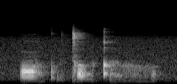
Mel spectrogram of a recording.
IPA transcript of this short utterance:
ʕɔ̤kʷʼe̤ǀɔɡʷe̤ qʼṳ ɦɔ̤

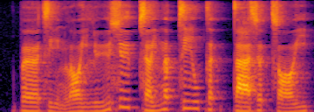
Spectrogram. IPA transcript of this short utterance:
pœː˨t͡siː˨˩nlɔː˨j lyː˨˥syː˥p̚sɐ˨˧jn̪ɐ˥p̚ siː˥w kɐ˧t̚ɐ˨t̚ t̪aː˨sɵ˧t̚ sɔː˨˧j

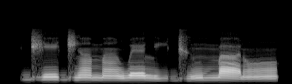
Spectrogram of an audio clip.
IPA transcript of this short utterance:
d͡ʒe˦d͡ʒã˦mã˧ wɛ˧li˨ d͡ʒũ˨˦ ma˦˨ɾɔ̃˨˦

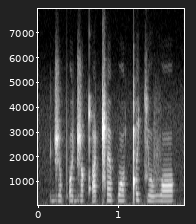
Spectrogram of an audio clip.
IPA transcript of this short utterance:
d͡ʒɔpʼɔd͡ʒɔqʼə ǁɛpɔ ǃəcʊ vɔ

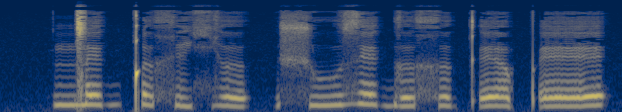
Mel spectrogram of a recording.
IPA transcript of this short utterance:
ŋ͡ǀɛɡǃəxeçə | ʃuzɛ ɡəxəkʼɛɐ̯ pʼɛ

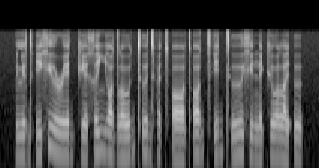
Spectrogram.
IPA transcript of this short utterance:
lʲɔdʔixʲɯː ɹɪːdt͡ʃɪːxə ʎɔːdlˠuːd tʼɯːdhœt͡sʼɔːtʼɔːd t͡sʼid tʼɯːxʲœnɛ t͡ʃuːlˠiʔɯ

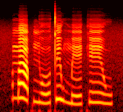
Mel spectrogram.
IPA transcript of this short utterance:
maː˥˨p̚ɲoː˩˧t̪e˥˨w meː˩˧keː˥˨w

